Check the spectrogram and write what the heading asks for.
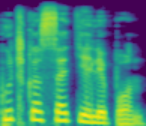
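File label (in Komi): пытшкӧсса телепон, Komi, female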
